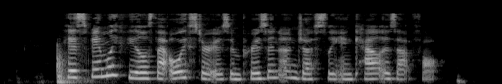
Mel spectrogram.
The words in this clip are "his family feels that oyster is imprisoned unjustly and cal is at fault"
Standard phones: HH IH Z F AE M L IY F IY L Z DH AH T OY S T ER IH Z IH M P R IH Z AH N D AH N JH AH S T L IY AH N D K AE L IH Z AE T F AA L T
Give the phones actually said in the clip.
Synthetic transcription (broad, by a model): HH IH Z F AE M L IY F IY L Z DH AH T OY S T ER IH Z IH M P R IH Z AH N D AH N JH AH S T L IY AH N K AE L IH Z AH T F AA L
